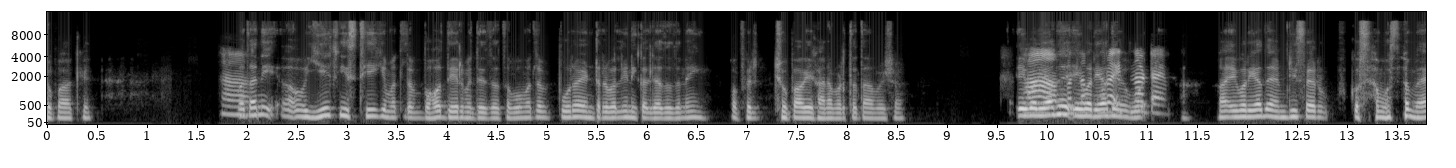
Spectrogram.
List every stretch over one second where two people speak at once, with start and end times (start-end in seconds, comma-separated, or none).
9.7-10.9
